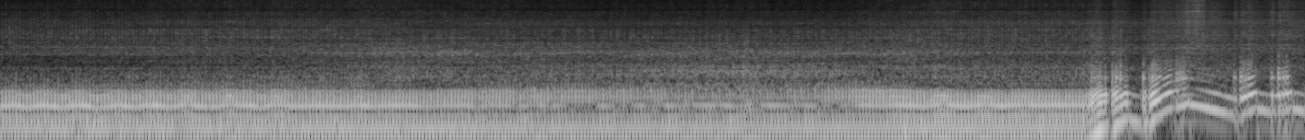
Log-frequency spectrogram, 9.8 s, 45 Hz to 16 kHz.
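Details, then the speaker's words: Triumph TT600 motorcycle after IACV hose replacement and reassembly, slow to start at first: steady, even idle with a smooth low beat and no misses, then a few clean throttle blips; runs healthily. "Hey guys, got the bike back together again, and it actually took a while for it to start up. I was concerned that I had something plugged in incorrectly, but she seems to fire up nicely now."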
